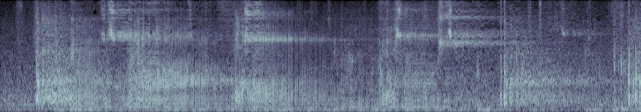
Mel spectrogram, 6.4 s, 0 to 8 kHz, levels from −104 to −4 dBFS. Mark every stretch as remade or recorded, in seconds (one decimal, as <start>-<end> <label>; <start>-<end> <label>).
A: 0.0-0.7 recorded; 0.7-4.5 remade; 4.5-6.4 recorded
